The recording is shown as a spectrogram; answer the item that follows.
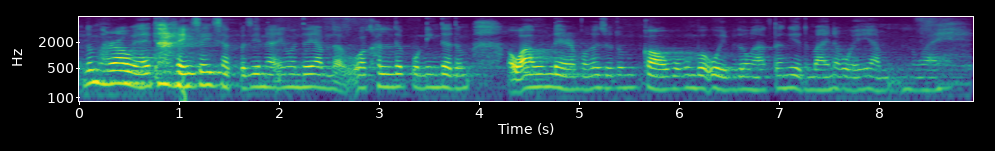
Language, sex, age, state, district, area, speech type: Manipuri, female, 30-45, Manipur, Kakching, rural, spontaneous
